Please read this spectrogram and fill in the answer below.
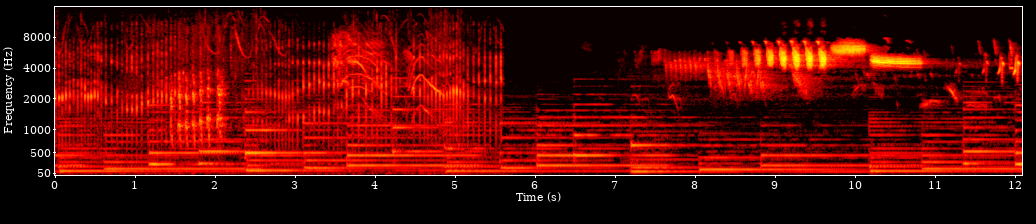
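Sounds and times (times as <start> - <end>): animal high gliding calls: 0.0 - 5.6
background music with held chords: 0.0 - 12.0.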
